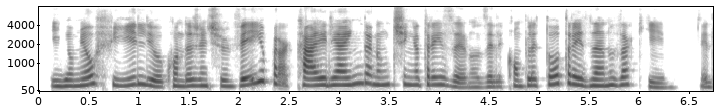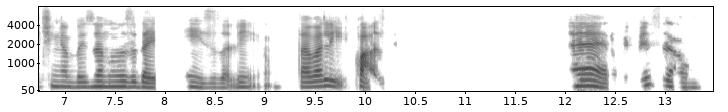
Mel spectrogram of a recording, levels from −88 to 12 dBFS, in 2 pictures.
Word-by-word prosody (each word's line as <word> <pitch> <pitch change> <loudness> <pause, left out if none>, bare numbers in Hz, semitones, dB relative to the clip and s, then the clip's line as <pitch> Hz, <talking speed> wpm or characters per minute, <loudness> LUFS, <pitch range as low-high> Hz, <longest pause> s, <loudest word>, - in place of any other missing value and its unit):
E 195 +1 0
o - - -2
meu 235 +6 +2
filho, 225 -5 -1
quando 205 +1 -2
a - - +2
gente 210 -1 -2
veio 225 - +4
para 290 -5 0
cá, 225 -1 +6
ele 235 0 +3
ainda 270 +6 +3
não 245 -1 -1
tinha 245 -1 -2
3 245 -4 -2
anos, 160 -1 -4
ele 175 0 -4
completou 220 +7 -1
3 255 -8 +2
anos 220 +2 +2
aqui. 180 -12 -4 0.3
Ele 165 - -8
tinha 185 -2 -7
2 170 +1 -7
anos 185 0 -1
e 175 - -3
10 165 -2 +1 0.3
meses 150 -3 -8
ali, 170 +2 -8 0.4
estava 170 +1 +2
ali 195 0 0
quase. - - +3 1.9
É, 200 -4 +6
era - - -6
um - - -66 0.2
bebezão. 180 - -5
205 Hz, 160 wpm, -25 LUFS, 175-240 Hz, 1.9 s, cá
